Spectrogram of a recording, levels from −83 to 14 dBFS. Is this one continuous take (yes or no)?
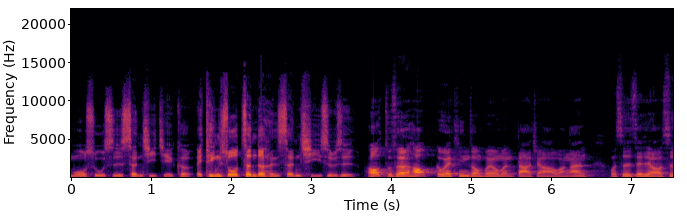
no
